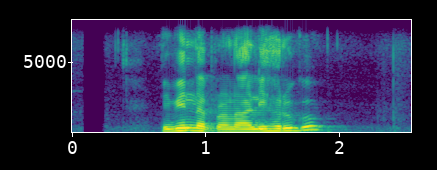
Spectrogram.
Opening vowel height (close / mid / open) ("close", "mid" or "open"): close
